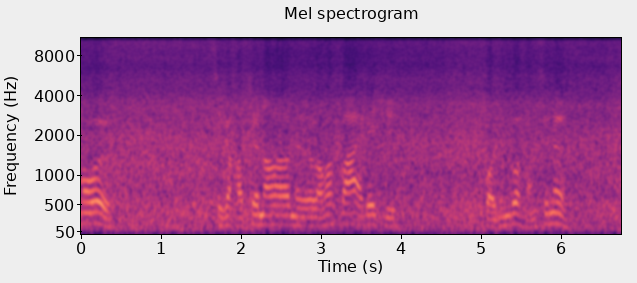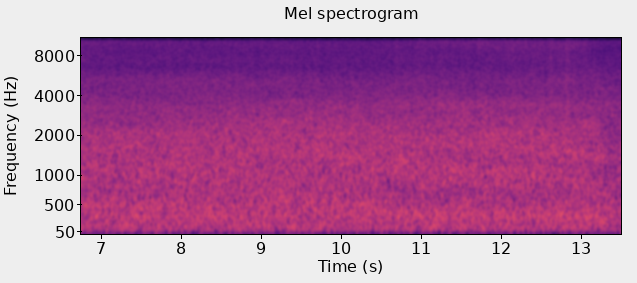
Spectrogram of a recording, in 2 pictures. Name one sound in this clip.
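Water rushes and splashes loudly over rocks.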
